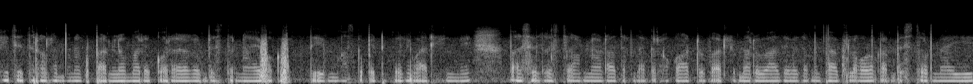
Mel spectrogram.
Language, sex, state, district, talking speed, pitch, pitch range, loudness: Telugu, female, Andhra Pradesh, Visakhapatnam, 80 wpm, 165 Hz, 165-175 Hz, -21 LUFS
